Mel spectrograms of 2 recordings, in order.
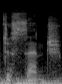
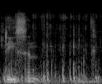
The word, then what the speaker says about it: Descent: Yeah, it's pronounced Descent, by the way, just in future. I know you like it when I give you those little pronunciation tips. Descent, decent. I've been making that mistake for most of my life.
